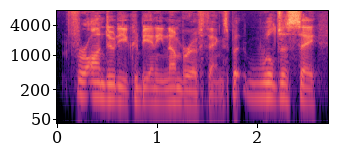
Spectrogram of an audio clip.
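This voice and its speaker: A reliability engineer appears as a guest on a technical podcast for a casual conversational interview, and he talks fast in a mid-range, fairly bright voice. He wanders discursively, corrects himself and sometimes acts out quotes, in a studio-quality recording with no room sound.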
